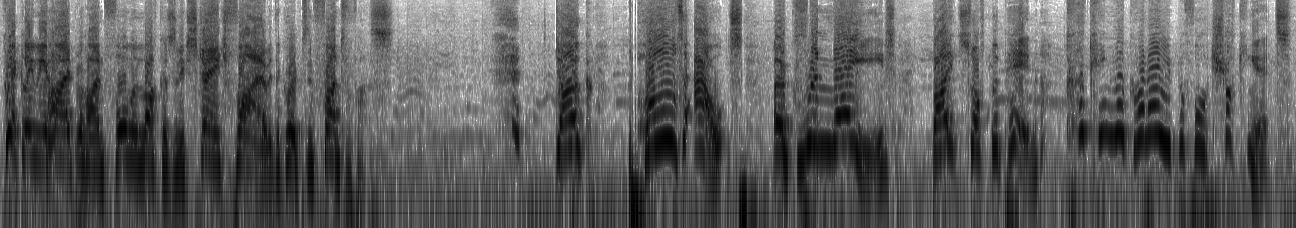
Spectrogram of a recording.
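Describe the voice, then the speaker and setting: A gamer with a high, bright voice does let's play commentary on a visual novel, reading passages aloud and reacting in between. His pitch swings widely as he turns incredulous and sweary, with the game's background music playing.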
